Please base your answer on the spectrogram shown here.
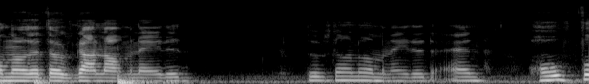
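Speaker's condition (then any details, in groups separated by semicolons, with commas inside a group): Cerebral palsy; wheelchair user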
